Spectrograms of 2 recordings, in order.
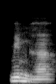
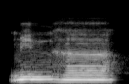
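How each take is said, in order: First: The word is said in an overdone, hurried way. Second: The word is said naturally and smoothly. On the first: The speaker calls it wrong. "Jangan terlalu lebay sehingga kayak kayak tergesa-gesa" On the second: The speaker calls it right. "Jadi seperti itu"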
